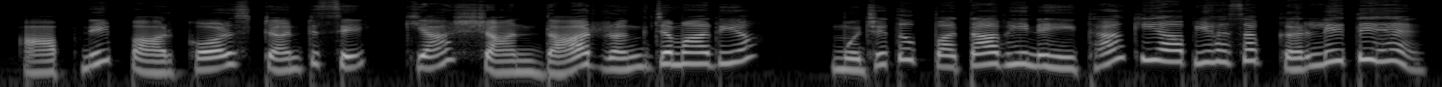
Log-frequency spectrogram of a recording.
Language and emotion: Hindi, surprised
